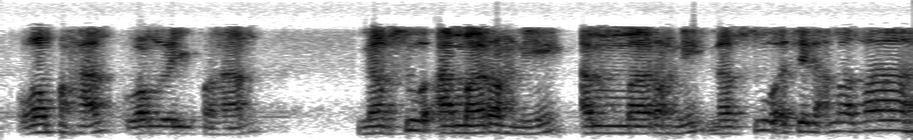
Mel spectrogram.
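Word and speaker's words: أمّارة: Dalam bahasa Arab bukan amarah, sabdu. Mim itu sabdu. Amarah.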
